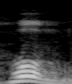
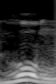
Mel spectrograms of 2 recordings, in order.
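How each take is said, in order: First: The vowel is an open o sound. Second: The vowel is a rounded u sound. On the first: The speaker calls it wrong. "Jangan kita baca macam H O M" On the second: The speaker calls it right. "H U M"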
